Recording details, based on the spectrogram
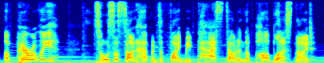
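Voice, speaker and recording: A man acting an excitable, flustered young designer. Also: a little high, moderate pace, soft background music. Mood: reflective narration. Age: young adult. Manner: excitable, swings from reflective narration to exasperated shouting. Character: young male designer, stubborn, earnest, easily flustered. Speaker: narrator and lead character. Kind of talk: anime-style manga dub, dramatized first-person narration.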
